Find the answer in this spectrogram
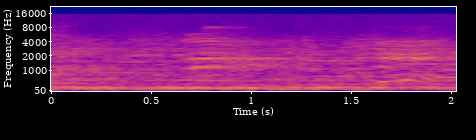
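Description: Background voices of visitors, with children's high-pitched calls twice, over a steady low hum.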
